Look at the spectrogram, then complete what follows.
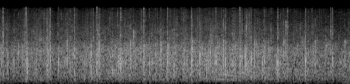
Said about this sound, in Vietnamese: Xin được dành một tràng pháo tay cho Nhật Minh và Ngọc Nhi.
